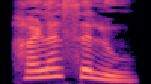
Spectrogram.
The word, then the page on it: ಹಲುಸಲ್ಲೆ: Kannada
